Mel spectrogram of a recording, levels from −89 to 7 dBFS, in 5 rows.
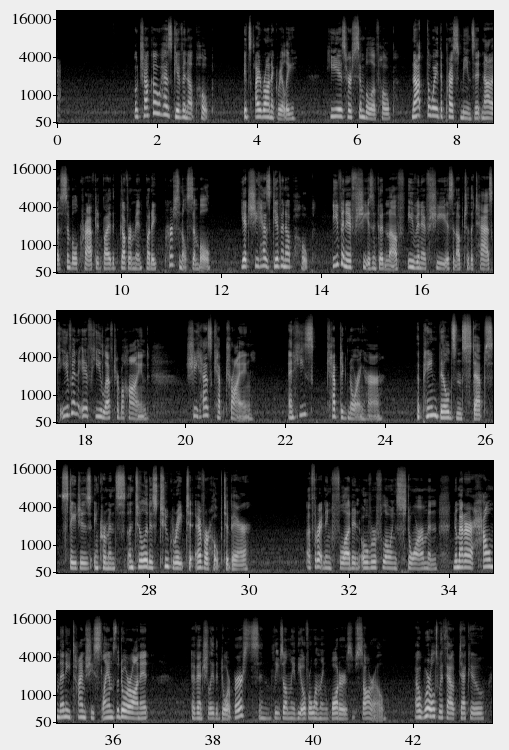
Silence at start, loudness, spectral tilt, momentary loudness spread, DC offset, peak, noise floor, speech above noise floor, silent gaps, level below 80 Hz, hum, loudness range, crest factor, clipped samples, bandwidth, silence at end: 0 s; -26 LUFS; -3.5 dB/octave; 11 LU; under 0.1%; -6 dBFS; -57 dBFS; 31 dB; none; -64 dBFS; none; 5 LU; 20 dB; under 0.1%; 18 kHz; 0.2 s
